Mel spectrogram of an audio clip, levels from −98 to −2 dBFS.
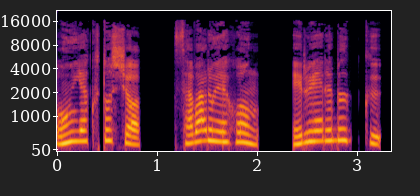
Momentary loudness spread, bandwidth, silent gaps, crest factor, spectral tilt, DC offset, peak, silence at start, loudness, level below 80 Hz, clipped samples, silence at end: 10 LU; 16.5 kHz; 0.84-1.17 s, 2.01-2.35 s, 2.95-3.07 s; 14 dB; -4.5 dB/octave; under 0.1%; -6 dBFS; 0 s; -20 LUFS; -62 dBFS; under 0.1%; 0.1 s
